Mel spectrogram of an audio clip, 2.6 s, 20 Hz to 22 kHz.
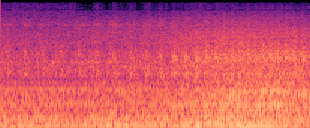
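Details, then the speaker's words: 2021 Jaguar F-Type, 41,902 miles, at idle with many warning lights: faint quick light tapping over the steady idle; engine tapping in the top end, cause unknown. "What's that noise? Oh, it's got a tapping in the engine."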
